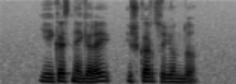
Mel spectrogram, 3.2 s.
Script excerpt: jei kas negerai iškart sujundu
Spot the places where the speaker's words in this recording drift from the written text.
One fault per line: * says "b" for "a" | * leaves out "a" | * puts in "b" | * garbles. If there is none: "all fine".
all fine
